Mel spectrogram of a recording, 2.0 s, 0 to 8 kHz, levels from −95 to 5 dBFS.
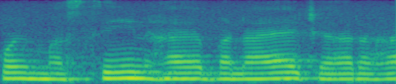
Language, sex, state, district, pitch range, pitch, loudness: Hindi, female, Jharkhand, Garhwa, 195-210 Hz, 200 Hz, -13 LUFS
